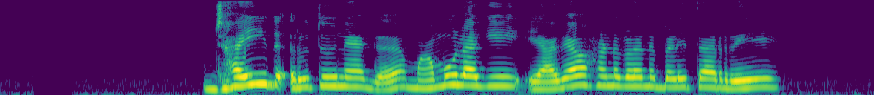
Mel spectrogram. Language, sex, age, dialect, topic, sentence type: Kannada, female, 46-50, Dharwad Kannada, agriculture, question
